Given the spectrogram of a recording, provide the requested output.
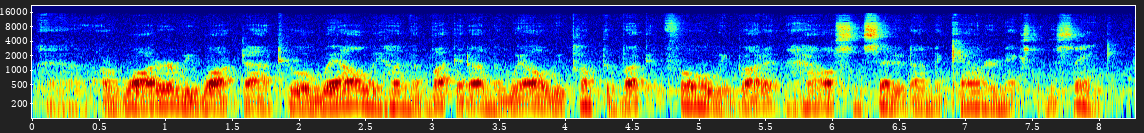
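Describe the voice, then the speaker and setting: With a Midwestern American accent, a man with a very deep, low pitch speaks in a relaxed tone at a moderate pace amid noticeable background noise and audible room echo. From US Midwest, western Illinois near Rock Island. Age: 70s. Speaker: family storyteller. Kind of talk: personal life story. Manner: relaxed, conversational with fillers.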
